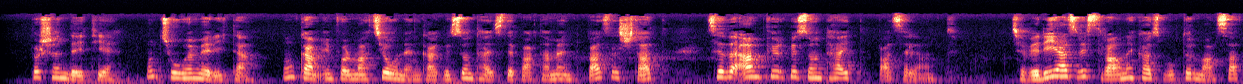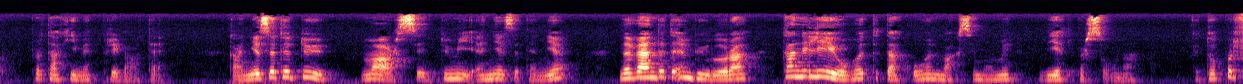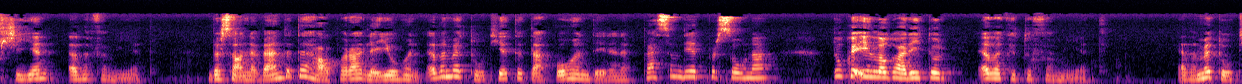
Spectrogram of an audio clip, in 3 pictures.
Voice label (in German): albanisch; kantonsarztlicher dienst; medizinische dienste; informationen in verschiedenen sprachen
